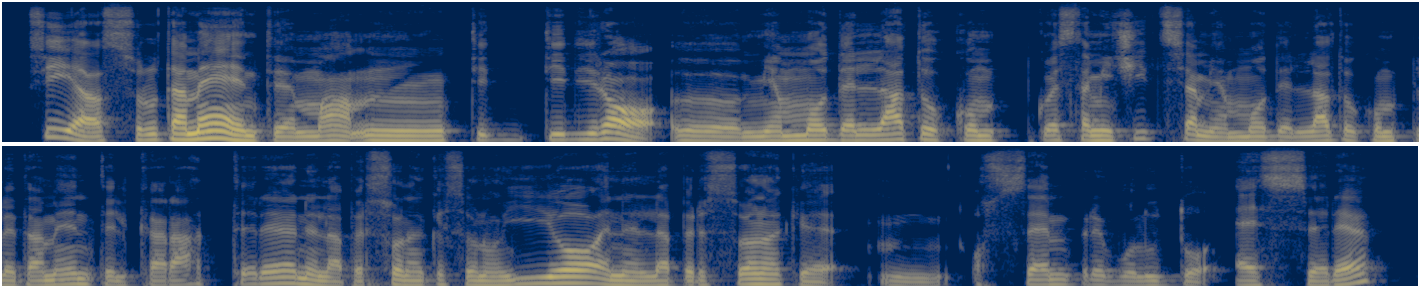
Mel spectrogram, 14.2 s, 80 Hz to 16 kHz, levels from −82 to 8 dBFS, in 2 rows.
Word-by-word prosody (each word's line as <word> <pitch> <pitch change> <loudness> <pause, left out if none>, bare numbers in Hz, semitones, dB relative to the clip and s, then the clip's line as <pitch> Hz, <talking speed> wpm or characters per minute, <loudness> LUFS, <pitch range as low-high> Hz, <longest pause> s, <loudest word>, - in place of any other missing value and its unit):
Sì 215 -3 0
assolutamente 140 +1 +5
ma, 120 +2 +2
mhmm, 125 +1 +2
ti 135 +1 -10
ti 145 0 -2
dirò, 155 +3 +4
uhm, 120 -3 -1
mi 120 +1 0
ha - - 0
modellato 135 +3 +1
com 125 -1 -3
questa 130 0 -5
amicizia 135 +5 -1
mi 120 -3 0
ha 110 - -4
modellato 115 +2 -2
completamente 115 +2 -3
il 110 -1 -7
carattere 130 +7 -4
nella 120 -8 0
persona 115 +2 -4
che 120 +2 -10
sono 115 -2 -3
io 160 +5 +3
e 140 - -1
nella 115 -1 0
persona 115 +4 -2
che, 105 -6 -7
mhmm, 100 -3 -9 0.2
ho - - -15
sempre 125 -1 -6
voluto 110 0 -8
essere. 115 - -3
125 Hz, 145 wpm, -22 LUFS, 115-135 Hz, 0.2 s, assolutamente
